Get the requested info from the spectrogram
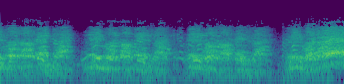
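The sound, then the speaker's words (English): A huge crowd in London chants "We want our baby back" in unison, repeating the phrase about four times with brief pauses between, loud and dense with many voices blending together. “And then the baby goes away and everyone starts chanting, "We want our baby back."”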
